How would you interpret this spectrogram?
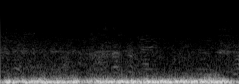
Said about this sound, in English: It's quite windy here.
